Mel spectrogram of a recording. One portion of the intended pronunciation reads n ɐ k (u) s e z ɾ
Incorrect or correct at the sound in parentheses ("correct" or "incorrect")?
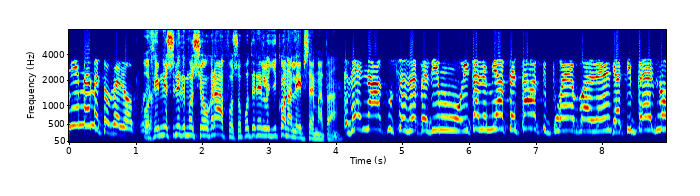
correct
